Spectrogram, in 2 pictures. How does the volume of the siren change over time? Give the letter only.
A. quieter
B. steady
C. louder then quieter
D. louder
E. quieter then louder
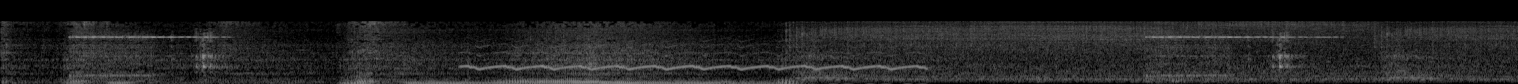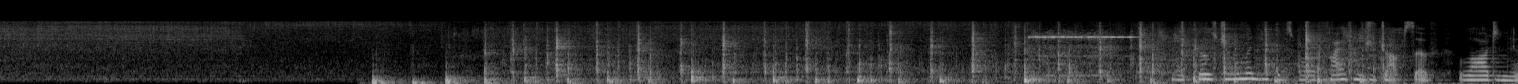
B.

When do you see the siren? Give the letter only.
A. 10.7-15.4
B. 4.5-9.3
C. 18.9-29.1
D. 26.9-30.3
B.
